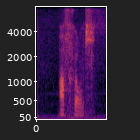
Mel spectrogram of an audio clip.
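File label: "afgrond", Dutch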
